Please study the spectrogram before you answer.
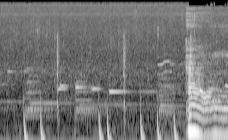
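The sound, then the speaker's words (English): Steady rain hisses while heavier drops plop irregularly, with a louder splash near the end; no one speaks. “I mean, the rain's kind of nice sometimes, you know? It's really calming.”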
